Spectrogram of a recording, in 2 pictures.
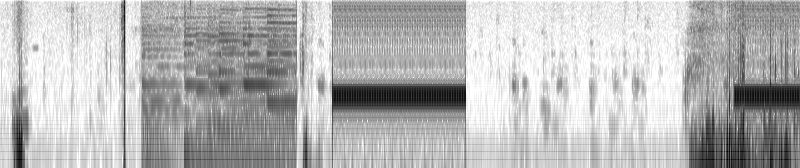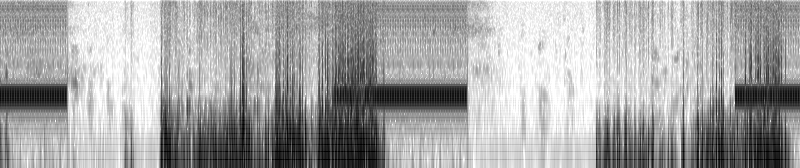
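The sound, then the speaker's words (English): Ringback tone while a phone call is being transferred: several steady, level two-second tones repeat at intervals, separated by louder bursts of voice and noise. “Okay, let me transfer you.”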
